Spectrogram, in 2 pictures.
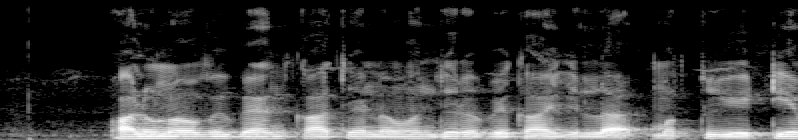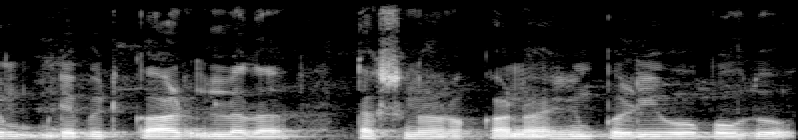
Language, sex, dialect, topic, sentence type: Kannada, male, Dharwad Kannada, banking, statement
